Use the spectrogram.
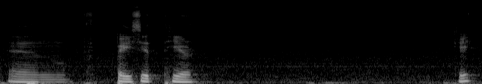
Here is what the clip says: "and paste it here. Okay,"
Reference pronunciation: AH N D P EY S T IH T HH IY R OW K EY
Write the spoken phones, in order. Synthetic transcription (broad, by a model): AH N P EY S IH T HH IY R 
